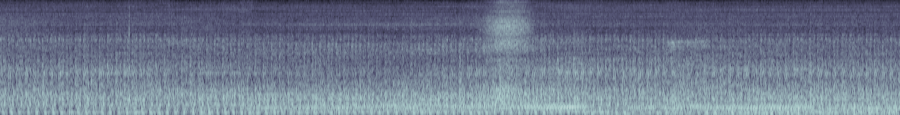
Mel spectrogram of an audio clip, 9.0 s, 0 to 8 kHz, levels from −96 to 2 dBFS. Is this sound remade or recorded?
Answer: recorded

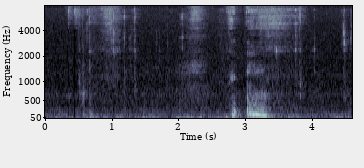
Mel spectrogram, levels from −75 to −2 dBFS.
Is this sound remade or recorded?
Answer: recorded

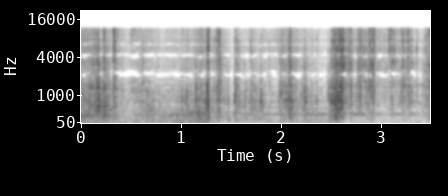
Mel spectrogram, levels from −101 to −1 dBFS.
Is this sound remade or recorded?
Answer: remade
